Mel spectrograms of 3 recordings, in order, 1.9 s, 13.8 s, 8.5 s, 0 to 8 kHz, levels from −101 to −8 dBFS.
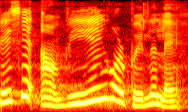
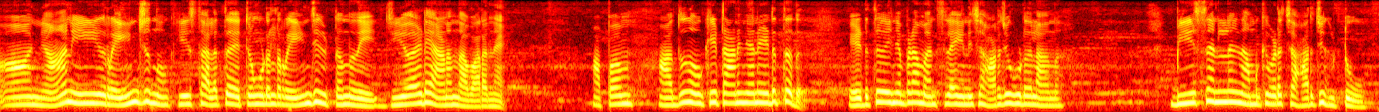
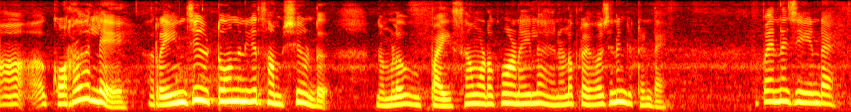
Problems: none marked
